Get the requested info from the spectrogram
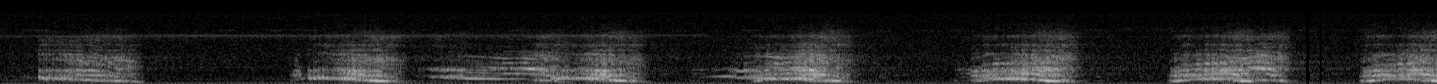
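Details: Lion roaring: six deep, grunting bursts of about a second or more each, separated by short silences, with harmonic bands sliding downward at the end of each burst.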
